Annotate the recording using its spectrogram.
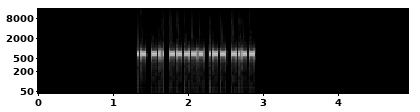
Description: Morse code, heard as a keyed tone, about 47 wpm, 700 Hz. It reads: AD0WY
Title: USA Call Signs - 5 Characters - Repeated 3x - 50wpm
